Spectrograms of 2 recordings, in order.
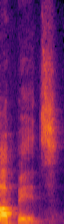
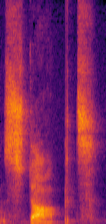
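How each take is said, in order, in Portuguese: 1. O final é uma sílaba extra 'id'. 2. O final é um som curto de T. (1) "Você provavelmente já falou. Tá? É muito comum" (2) "o E D ele vai ter um som de T"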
